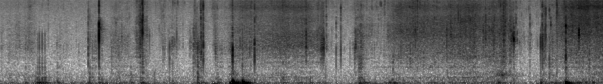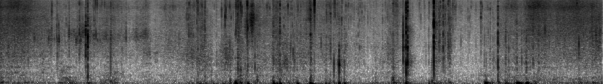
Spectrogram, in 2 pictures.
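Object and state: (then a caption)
Clear plastic rain cover. A flat, thin clear plastic rain cover is folded on a table while fingertips press and crinkle it. Quiet, uneven crinkling and rustling runs through the clip, with occasional sharper crackles and low thumps.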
